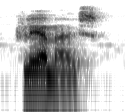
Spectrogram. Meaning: bat, mammal of the order Chiroptera
- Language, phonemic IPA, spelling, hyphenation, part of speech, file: Dutch, /ˈvleːrmœy̯s/, vleermuis, vleer‧muis, noun, Nl-vleermuis.ogg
